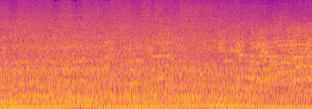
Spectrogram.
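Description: Blue sleeper-train coaches and an electric locomotive rolling slowly past along the platform, a steady low rumble and hum, with a crowd of onlookers talking over it.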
